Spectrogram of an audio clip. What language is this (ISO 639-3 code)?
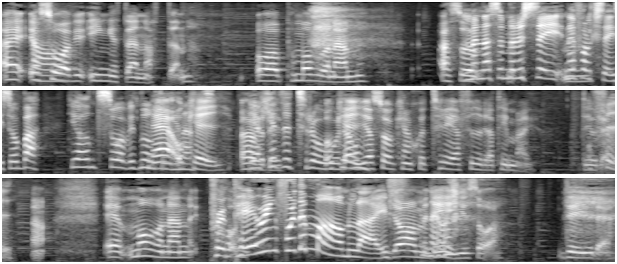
swe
